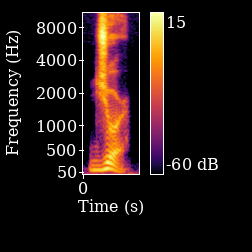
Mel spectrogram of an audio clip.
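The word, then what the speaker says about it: ջուր: Water in Armenian is jour, pronounced jour. This is one of those words that's just fundamental.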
